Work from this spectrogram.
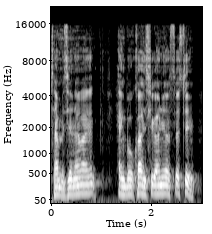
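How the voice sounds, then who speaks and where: A man with a dark, mellow tone speaks at a medium pitch with fairly even intonation. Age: 90s. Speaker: war veteran. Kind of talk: testimony. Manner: halting.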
